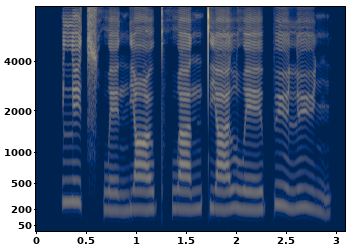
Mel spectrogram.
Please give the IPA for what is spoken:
li˥˩t͡sʰwe˩ɪ̯n̪jɑ˧˥ʊ̯ pʰwa˧˥nt̪jä˧˥lwe˧˥ɪ̯ py˥˧ly˥˩n

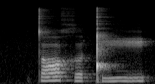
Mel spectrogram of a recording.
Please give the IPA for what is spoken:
tɔ xʊǃi

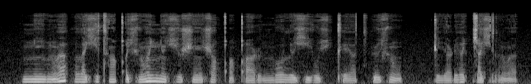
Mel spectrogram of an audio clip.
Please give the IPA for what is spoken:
ɲĩʎũɐ̯ | laçɨtʰɐ̃qʼɵç ɽũɐ̯ɲɐ̃ çʉʃẽʃo qʼõqʼɐɽʉ ŋo lɨç juçkʼeɐ̯ t͡sʼʉçɽũ | ʈiɐ̯ɽiɐ̯ caçrõɐ̯

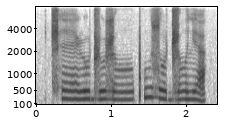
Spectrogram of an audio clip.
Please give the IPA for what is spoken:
ʈ͡ʂʰɛːɭuɖ͡ʐu ʐɤːpʼu zoɖ͡ʐɤlʲa

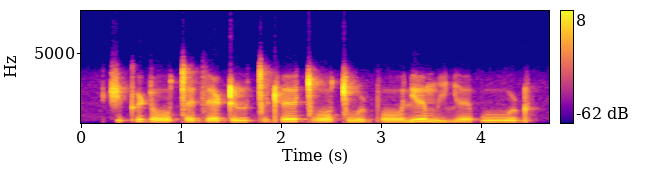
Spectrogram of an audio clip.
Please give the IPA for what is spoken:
t͡ʃɯ˨kʼɯ˧ɖɾoː˨ ǀɘ˧d͡zɘː˧ɖ ʈɯː˨ɡ͡ǀɯ˨ɖʔɘː˧ɡ͡ǀoː˨˦ ǀuː˨ɖpʼoː˨lʲɘː˦ mi˨ʎɘː˨ puː˦ɖ

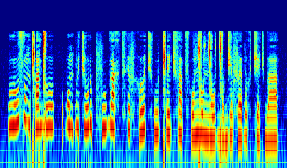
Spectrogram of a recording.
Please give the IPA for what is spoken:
lo sɔmǁaɡ͡ǀɤ | ɓɔmɓɯt͡ʃoɾɯp fu ɡaxt͡sʰef hɤ t͡ʃʰu ǁet͡ʃsa t͡sʰo ŋ͡ǀoŋ͡ǀoɡ͡ǀɔ d͡ʒɛfɛɓɤx t͡ʃɛt͡ʃda

